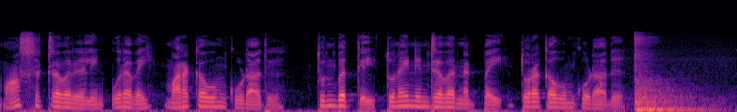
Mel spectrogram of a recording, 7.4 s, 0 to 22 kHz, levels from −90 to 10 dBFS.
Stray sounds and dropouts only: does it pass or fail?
fail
